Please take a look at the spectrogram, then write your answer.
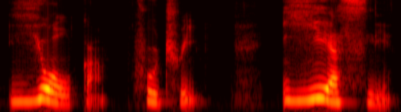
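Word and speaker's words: если: For example yolka yolka ye plus o yolka for tree yesli ye plus e yesli if yad yad ye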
